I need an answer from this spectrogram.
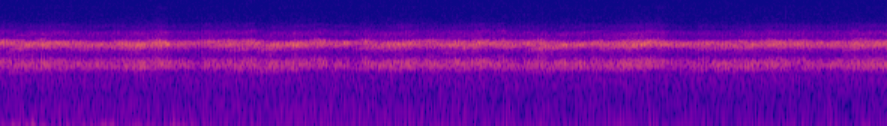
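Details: Numerous frogs in a wetland during spring, recorded live: constant overlapping croaks blend into an even, buzzing trill at two pitch levels, volume rising and dipping slightly, with nothing else heard.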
